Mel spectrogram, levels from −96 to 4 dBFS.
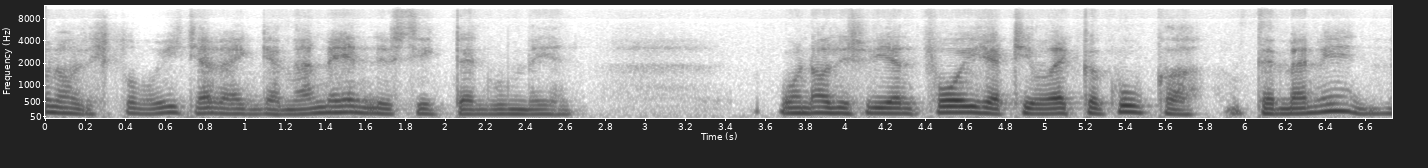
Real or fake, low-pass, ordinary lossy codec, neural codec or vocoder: fake; 10.8 kHz; Opus, 32 kbps; codec, 16 kHz in and 24 kHz out, 0.6 kbps, FocalCodec, streaming, 4096 codes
